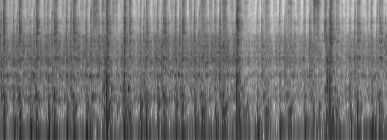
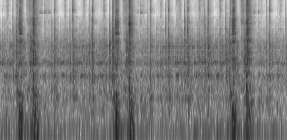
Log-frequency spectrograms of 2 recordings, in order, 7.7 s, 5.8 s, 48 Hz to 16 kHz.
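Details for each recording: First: Old ball-governor hit-and-miss engine, believed a 1 1/2 hp Hercules, first start attempt in many years: sharp uneven firing snaps about three a second, running too fast with fuel delivery problems still present. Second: Hercules (maker unconfirmed) 1 1/2 hp ball-governor hit-and-miss engine, possibly converted to spark plug, running after governor latch cleaning and softer spring: paired firing chuffs every ~2.5 s with clicky coasting between; slowed, steady, healthy hit-and-miss running.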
